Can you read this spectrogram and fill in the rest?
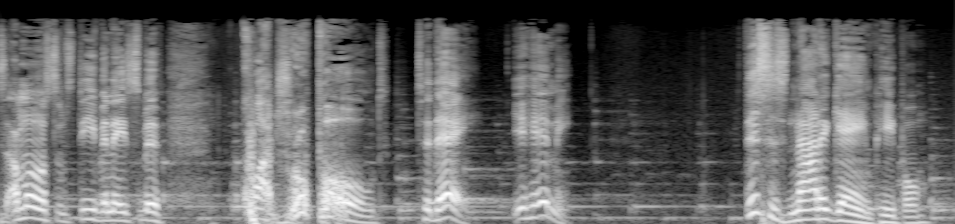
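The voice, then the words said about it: Loud raised voice. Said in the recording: “Turn the volume down, because I might be raising my voice.”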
